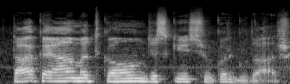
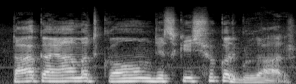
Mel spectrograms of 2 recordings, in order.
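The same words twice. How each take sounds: Both takes have the same delivery.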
